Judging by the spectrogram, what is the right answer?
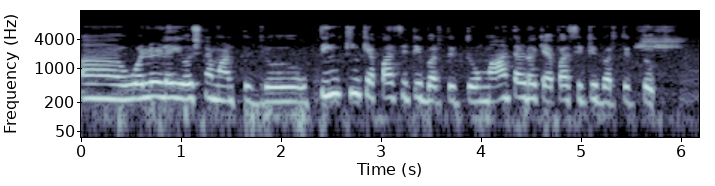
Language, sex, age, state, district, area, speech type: Kannada, female, 18-30, Karnataka, Davanagere, rural, spontaneous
